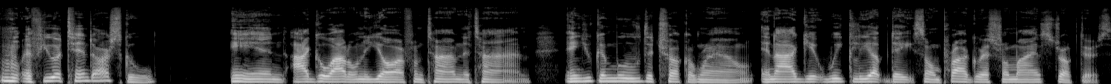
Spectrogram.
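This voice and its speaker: An ordinary speaking voice from a man at medium pitch, fairly slow pace and ordinary pitch variation, in a very clean recording with a silent background and a dry, close sound with no echo. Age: 60s. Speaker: trucking company founder and CDL school owner. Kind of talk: interview.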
